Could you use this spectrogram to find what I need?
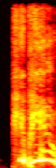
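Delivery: very high zappy pew pew; laser pew sound. Pretend. Host making laser sounds for the chat. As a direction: fire off a cartoon laser. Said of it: "We got the pew pews going".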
